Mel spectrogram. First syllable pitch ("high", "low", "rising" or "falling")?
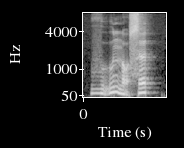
rising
